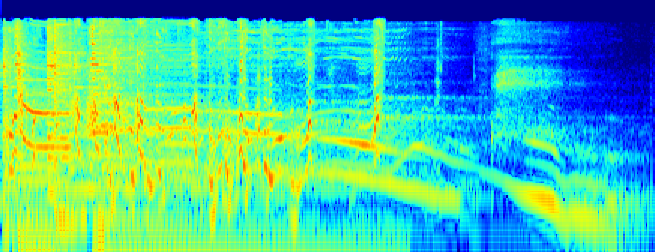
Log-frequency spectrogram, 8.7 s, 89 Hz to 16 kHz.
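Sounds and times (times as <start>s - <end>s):
dog howling in a pickup truck: 0.0s - 6.5s.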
